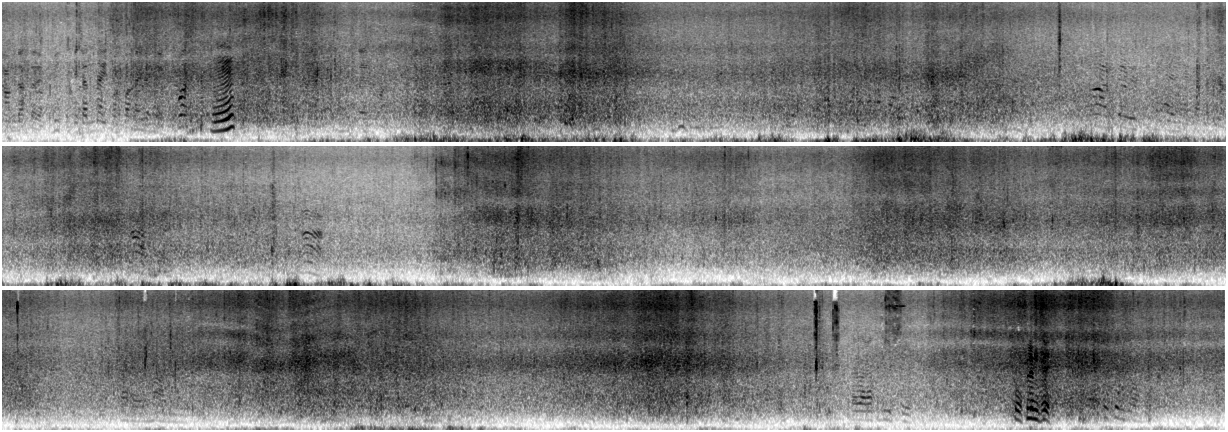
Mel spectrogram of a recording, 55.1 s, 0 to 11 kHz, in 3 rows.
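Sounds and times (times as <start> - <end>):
surf breaking over rocks: 24.9 - 55.0.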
